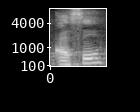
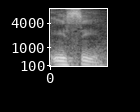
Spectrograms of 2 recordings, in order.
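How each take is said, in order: First: The first vowel is an open 'ae' sound. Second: The first vowel is a closed 'e' sound. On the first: The speaker calls it right. "आप ऐसे बोलिए" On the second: The speaker calls it wrong. "एसे थोड़ा अजीब लग रहा है"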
